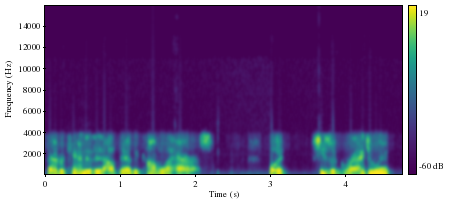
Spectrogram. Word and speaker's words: Kamala: And it's Kamala, not Kamala. It's Kamala.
